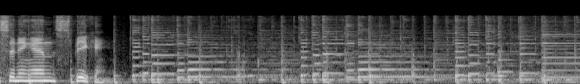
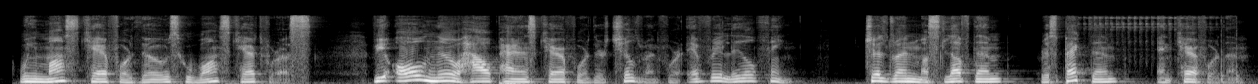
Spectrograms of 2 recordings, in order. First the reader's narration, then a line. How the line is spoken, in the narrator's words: The old woman said calmly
